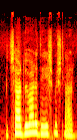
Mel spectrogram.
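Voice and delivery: ordinary delivery, nothing marked

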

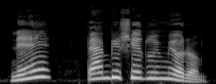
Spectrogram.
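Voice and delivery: high "Ne?", then a high protest; protesting disbelief. A narrator's reading. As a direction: deny it in high, puzzled indignation. Boy denies hearing his mother call.

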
